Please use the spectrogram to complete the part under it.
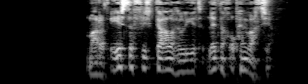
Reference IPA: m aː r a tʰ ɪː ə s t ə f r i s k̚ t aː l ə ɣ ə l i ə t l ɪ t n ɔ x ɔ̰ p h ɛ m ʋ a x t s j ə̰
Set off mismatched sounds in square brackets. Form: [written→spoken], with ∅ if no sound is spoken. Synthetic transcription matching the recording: m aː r [a→ə] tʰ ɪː ə s t ə f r i s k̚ t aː l ə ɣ ə l i ə t l ɪ t n ɔ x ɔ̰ p h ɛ m ʋ a x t s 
